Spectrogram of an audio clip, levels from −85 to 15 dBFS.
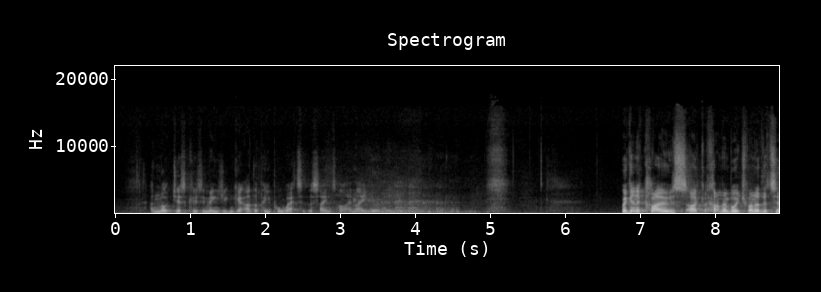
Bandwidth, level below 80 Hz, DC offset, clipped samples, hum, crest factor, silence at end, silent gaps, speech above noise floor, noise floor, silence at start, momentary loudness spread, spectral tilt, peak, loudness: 15.5 kHz; -58 dBFS; under 0.1%; under 0.1%; none; 22 dB; 0 s; none; 35 dB; -58 dBFS; 0.5 s; 24 LU; -4.5 dB/octave; -2 dBFS; -23 LUFS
